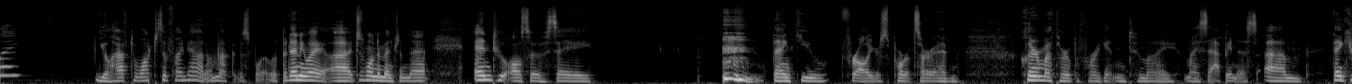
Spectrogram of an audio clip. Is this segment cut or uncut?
uncut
